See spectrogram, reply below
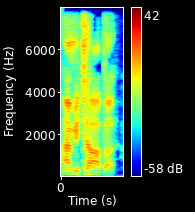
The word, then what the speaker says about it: Amitabha: But I want to chat with you a little bit about the concept of paradise, particularly the idea of the Amanita's Buddha. Do you know, how do you pronounce it? – Yeah, Amitabha.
